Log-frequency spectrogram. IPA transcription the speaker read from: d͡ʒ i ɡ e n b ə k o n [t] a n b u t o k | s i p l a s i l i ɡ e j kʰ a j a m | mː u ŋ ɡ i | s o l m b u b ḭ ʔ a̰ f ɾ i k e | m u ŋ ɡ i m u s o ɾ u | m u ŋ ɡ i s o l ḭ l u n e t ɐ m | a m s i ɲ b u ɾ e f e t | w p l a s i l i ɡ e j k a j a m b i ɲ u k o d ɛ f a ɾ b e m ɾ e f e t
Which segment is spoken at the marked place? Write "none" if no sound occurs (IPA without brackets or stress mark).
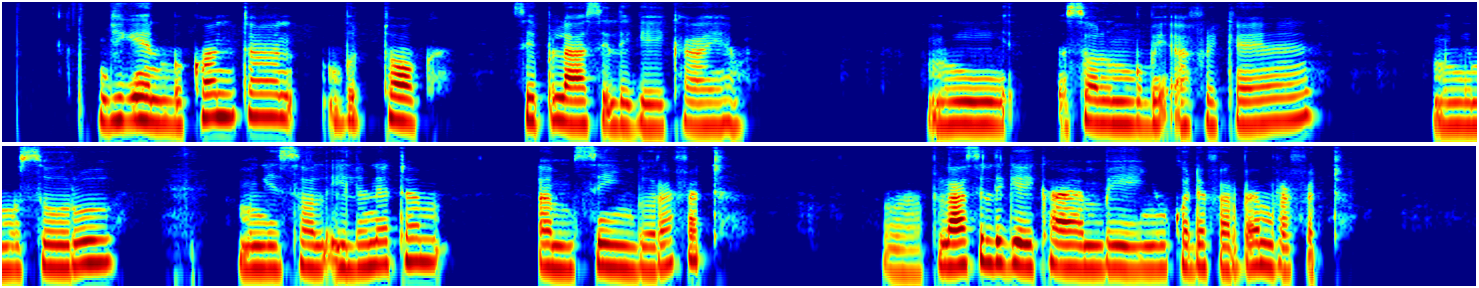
t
